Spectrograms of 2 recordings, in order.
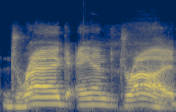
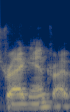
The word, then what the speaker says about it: Drag X Drive: Uh on the 14th, Drag and Drive. It's It's written Drag X Drive, but it is pronounced Drag and Drive apparently.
